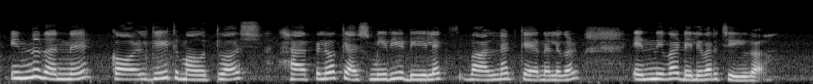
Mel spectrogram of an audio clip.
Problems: constant background noise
